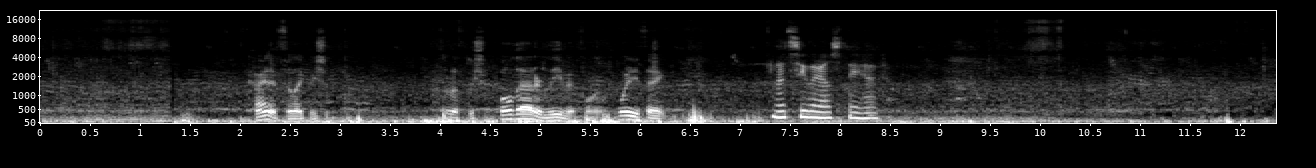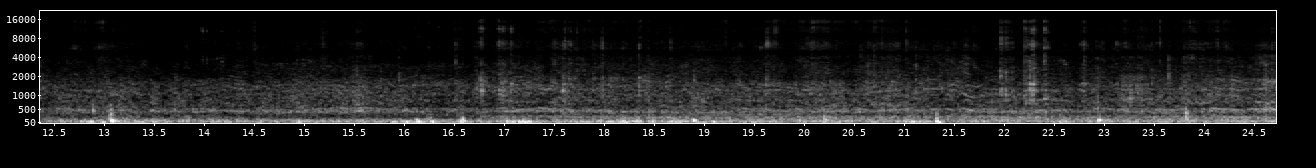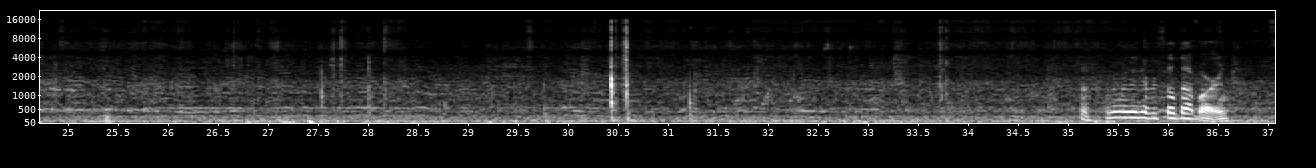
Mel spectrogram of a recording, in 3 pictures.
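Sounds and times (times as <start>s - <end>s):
honeybees buzzing: 0.0s - 37.0s
hive tool knocking on wood: 30.3s - 31.4s.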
